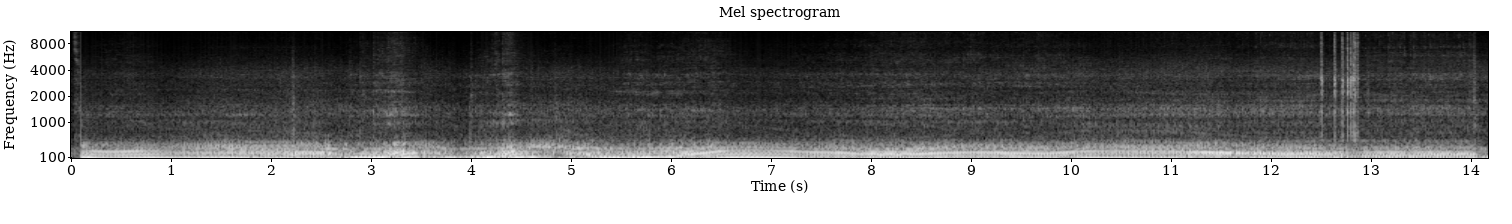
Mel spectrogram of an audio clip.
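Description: Air-cooled Porsche 911 flat-six heard from inside the cabin while driving, its pitch rising and falling with the throttle and gear changes. A brief clatter near the end.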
